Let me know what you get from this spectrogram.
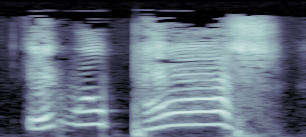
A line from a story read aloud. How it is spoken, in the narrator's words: cried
